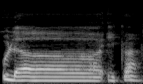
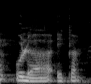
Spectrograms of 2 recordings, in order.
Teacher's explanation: واؤ کی آواز بالکل نہیں ہے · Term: واؤ معدولہ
